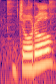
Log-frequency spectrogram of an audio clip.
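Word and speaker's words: 조로: differently in Korean um letters like Z turned to J so it's going to be jodo instead of Zoro oh we have a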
